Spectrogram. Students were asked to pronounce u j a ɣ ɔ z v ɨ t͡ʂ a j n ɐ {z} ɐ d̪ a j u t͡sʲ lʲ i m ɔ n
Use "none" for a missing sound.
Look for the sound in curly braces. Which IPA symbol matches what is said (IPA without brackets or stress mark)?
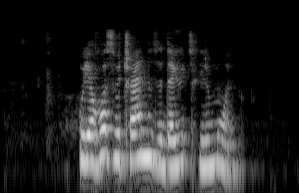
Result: z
